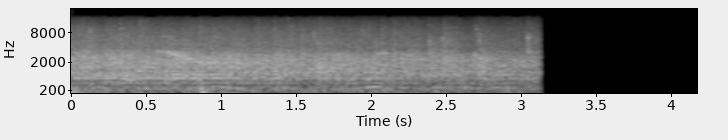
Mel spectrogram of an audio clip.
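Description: Large audience applauding, a dense steady wash of clapping that cuts off suddenly about three seconds in.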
